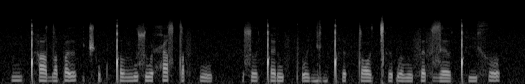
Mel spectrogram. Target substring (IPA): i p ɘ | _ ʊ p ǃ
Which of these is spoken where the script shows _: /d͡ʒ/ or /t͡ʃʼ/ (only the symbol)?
t͡ʃʼ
